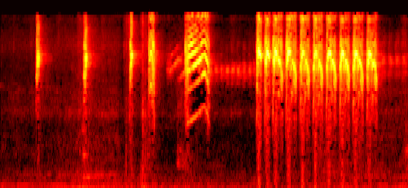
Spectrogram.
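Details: Spirited Crimson sunbird: spaced single high chips, a quick downward-sliding squeaky phrase, then a fast burst of about ten sharp, high-pitched notes.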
